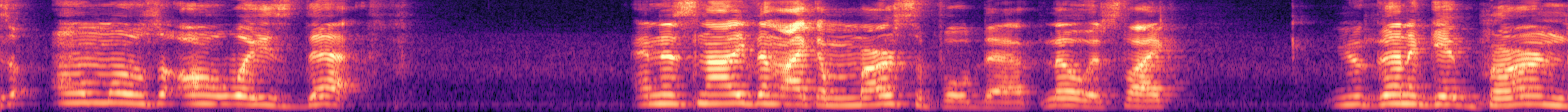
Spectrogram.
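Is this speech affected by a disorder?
Yes: cerebral palsy.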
